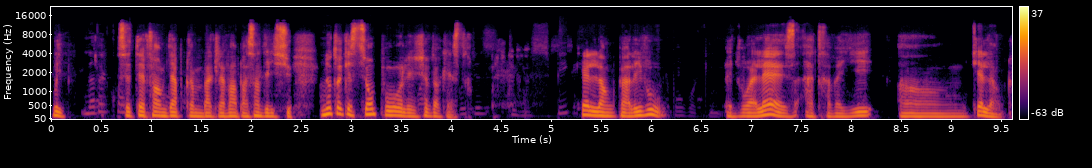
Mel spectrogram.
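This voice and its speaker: A man voicing a live interpretation of a panel discussion. His delivery is halting, and he restarts and rephrases his sentences on the fly. His pitch sits in a plain middle range for a man. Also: a little mellow. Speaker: simultaneous interpreter.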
